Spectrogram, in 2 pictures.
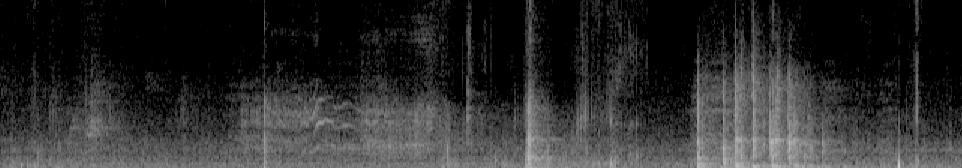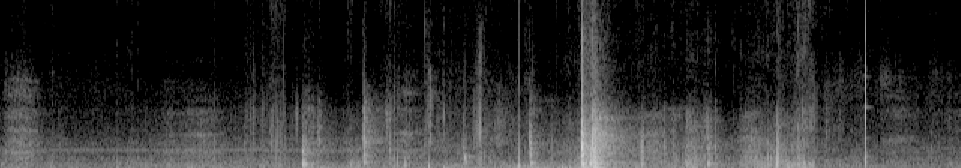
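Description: Scattered knocks and clatter of a stainless-steel mixer-grinder jar and its plastic lid being handled, lifted from the motor base and set down. The loudest knock comes about ten seconds in.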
